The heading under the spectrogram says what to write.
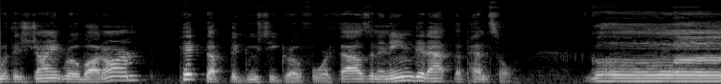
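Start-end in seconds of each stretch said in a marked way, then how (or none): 5.9-7.2 sing-song ray gun zap; sung zap sound. A narrator's reading. Narrator voicing the Goosey Grow firing.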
